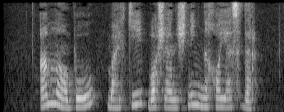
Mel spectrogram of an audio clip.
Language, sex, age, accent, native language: Uzbek, female, 19-29, Toshkent shahri, Uzbek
